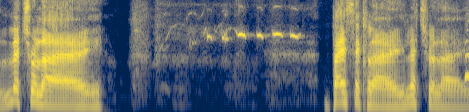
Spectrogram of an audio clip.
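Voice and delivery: sing-song Essex accent, swooping hard on -ly endings. Asked to show an essex accent, the speaker demonstrates it, leaning on -ly endings. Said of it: "lean on the words that end in ly".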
